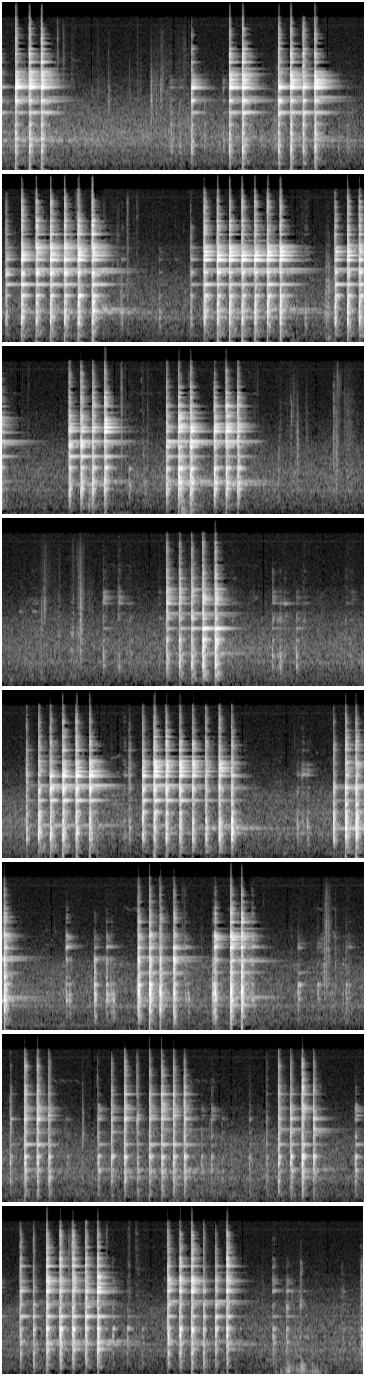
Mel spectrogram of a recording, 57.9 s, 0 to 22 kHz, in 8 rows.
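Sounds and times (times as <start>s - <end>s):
hammer ringing on iron wheel: 0.0s - 1.2s, 3.8s - 9.8s, 11.0s - 15.0s, 15.8s - 17.0s, 17.8s - 19.8s, 25.0s - 26.5s, 29.4s - 34.0s, 35.6s - 36.9s, 49.0s - 53.2s, 54.0s - 56.6s.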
